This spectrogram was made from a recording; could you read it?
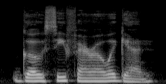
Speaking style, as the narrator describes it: the Lord said

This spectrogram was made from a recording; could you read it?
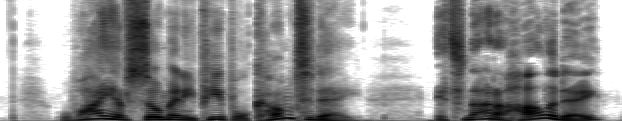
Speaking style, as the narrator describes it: whispered

